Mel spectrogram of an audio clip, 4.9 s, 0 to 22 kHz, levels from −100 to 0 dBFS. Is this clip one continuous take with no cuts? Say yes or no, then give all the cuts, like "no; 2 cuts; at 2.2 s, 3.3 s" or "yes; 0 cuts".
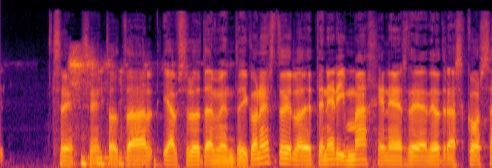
yes; 0 cuts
